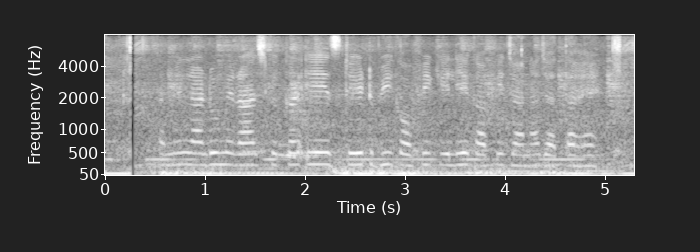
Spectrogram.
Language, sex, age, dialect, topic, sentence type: Hindi, female, 18-24, Marwari Dhudhari, agriculture, statement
